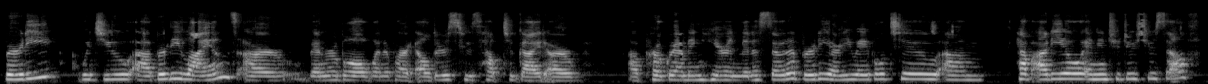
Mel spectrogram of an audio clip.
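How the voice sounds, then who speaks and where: A woman hosting an online meeting over a video call, introducing each guest warmly and graciously. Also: mid-range voice, normal speed. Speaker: meeting host.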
